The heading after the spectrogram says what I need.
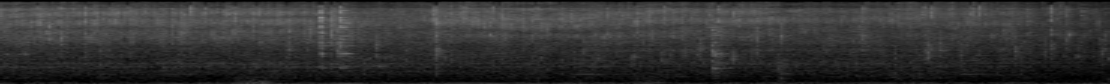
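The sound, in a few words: chicken pieces deep frying in oil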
